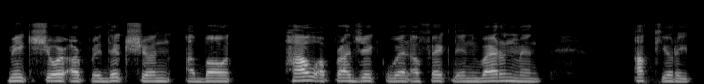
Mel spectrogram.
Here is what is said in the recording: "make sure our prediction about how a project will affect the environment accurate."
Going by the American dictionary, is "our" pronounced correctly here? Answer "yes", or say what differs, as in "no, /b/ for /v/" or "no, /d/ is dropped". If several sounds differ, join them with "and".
no, /w/ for /ɹ/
